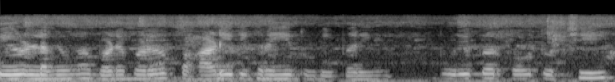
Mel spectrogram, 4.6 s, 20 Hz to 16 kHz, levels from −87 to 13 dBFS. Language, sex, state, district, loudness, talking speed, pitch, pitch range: Hindi, female, Chhattisgarh, Sukma, -18 LUFS, 245 wpm, 185 Hz, 175-190 Hz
